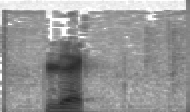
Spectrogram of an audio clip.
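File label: "luek4", Teochew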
